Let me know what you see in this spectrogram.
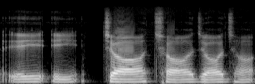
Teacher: जिसको बोलने पर जीभ हमारी ऊपर सट जाती है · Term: तालुव्य वर्ण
